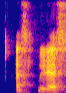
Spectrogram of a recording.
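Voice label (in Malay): "aspirasi", Malay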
